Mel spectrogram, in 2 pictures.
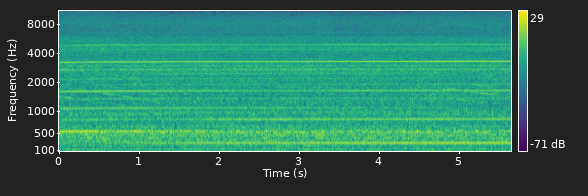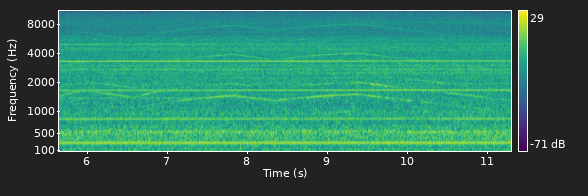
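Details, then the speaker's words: Rainbow Mate power nozzle motor run on canister with stiff, dirty brush roll removed, no load; steady high-pitched even whine, no grinding or rattle, spins freely though slight electrical smell noted: normal motor run. "okay so the motor does appear to spin freely there is a little bit of a smell in there I don't mean like a burning pop smell I mean a little bit like a electrical type of smell"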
